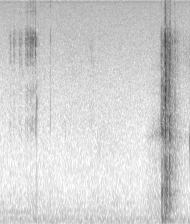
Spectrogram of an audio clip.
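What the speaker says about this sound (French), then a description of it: "Et je vais la couper en deux." Scissors snip a paper star in two, with a faint early cut followed by a sharper, louder snip close by near the end, and no talking.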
